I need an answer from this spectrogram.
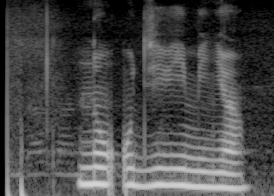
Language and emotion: Russian, neutral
